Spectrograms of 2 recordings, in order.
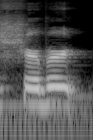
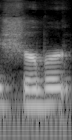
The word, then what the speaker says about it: sherbet: of like an orange sherbet I know it's pronounced sherbet but I say Sherbert I don't know it's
